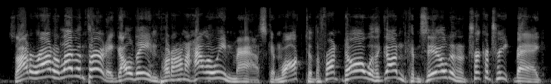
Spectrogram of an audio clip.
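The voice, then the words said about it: Old-timey narrator voice. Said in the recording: “that was a really good old-timey voice”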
